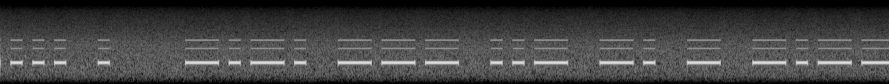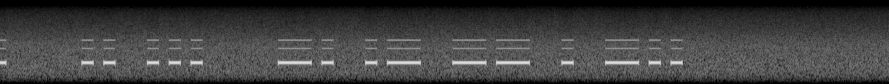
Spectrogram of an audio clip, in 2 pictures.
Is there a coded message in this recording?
Yes: Morse code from 0.0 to 15.8 s, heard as a keyed tone, machine-sent, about 11 wpm, 1020 Hz. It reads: … COUNTY IS NAMED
